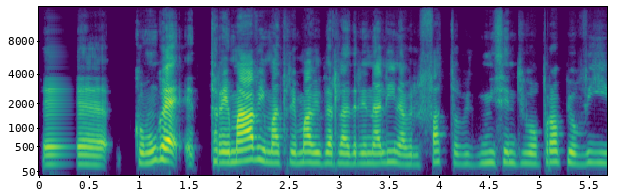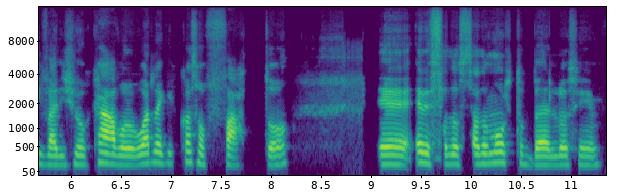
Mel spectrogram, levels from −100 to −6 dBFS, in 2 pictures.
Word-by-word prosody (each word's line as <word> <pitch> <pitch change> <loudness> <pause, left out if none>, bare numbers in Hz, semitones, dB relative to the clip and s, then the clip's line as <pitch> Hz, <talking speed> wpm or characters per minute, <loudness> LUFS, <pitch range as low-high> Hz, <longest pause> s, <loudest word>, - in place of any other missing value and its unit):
ehm, 165 -1 -1 0.3
comunque 215 +6 +6 0.3
tremavi, 215 +4 +7
ma 190 -1 +1
tremavi 190 0 0
per 185 0 -2
l'adrenalina, 180 0 -2
per 165 0 -8
il 160 - -15
fatto 205 -3 -6
mi 170 -1 -15
mi 190 +2 -9
sentivo 185 -2 -6
proprio 200 0 -2
viva. 180 -2 -6
Dicevo: 160 +1 -8
"Cavolo, 170 -5 +3
guarda 185 +3 0
che 180 0 -17
cosa 200 -2 -7
ho 165 - -6
fatto." - - -5 0.9
E 165 -2 +1
ed 195 0 +1
è - - +1
stato 170 0 -5
stato 175 +1 -3
molto 190 -1 -3
bello, 155 +1 -2
sì. 155 -2 -9
180 Hz, 160 wpm, -24 LUFS, 165-195 Hz, 0.9 s, tremavi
